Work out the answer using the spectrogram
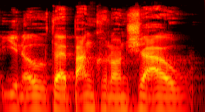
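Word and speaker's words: Zhou: know they're banking on show is it is that how you say it am i saying it right a show joe joe joe there you go um you know shows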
